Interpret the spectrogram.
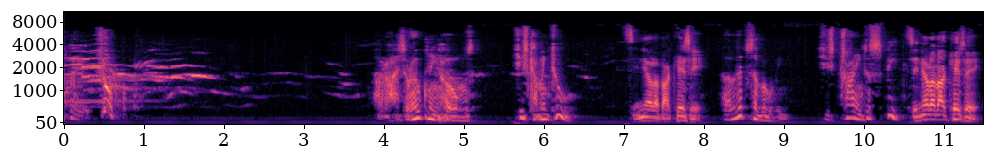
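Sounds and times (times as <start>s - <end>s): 
several cats meowing and yowling: 0.0s - 5.2s
speech: 0.6s - 0.8s, 4.2s - 6.4s, 7.0s - 11.4s.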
